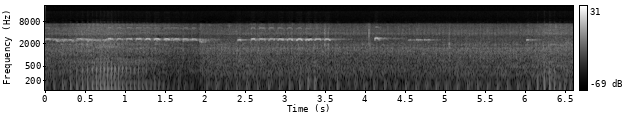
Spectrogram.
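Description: Motorcycle engine running at low speed, its low rapid pulsing swelling briefly as it revs about a second in. A thin high whistling tone comes and goes over it.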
